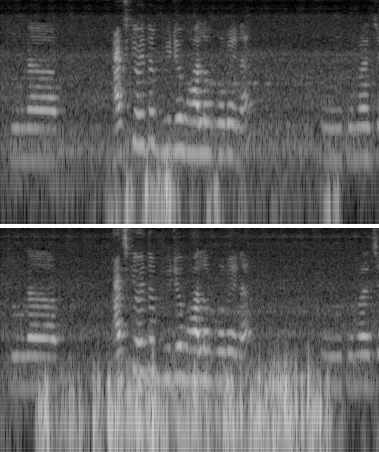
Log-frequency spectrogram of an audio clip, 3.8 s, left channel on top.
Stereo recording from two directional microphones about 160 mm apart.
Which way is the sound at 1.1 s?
20° right (ahead or behind).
